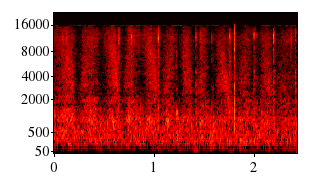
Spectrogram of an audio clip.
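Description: Handheld whiteboard eraser rubbing back and forth across a whiteboard in repeated soft strokes, wiping off a marker drawing.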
